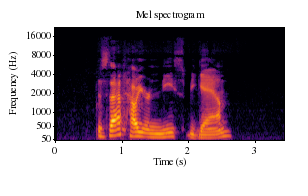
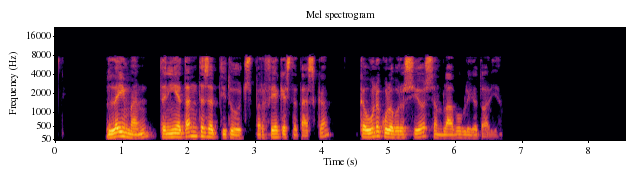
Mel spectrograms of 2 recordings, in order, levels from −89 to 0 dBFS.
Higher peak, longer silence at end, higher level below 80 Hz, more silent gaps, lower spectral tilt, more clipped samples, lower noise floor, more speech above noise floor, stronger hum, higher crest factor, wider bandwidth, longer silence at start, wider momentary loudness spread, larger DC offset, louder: about the same, -2 dBFS vs -2 dBFS; second, 0.8 s vs 1.95 s; about the same, -60 dBFS vs -56 dBFS; second, none vs 1.53-1.57 s, 4.18-4.52 s; about the same, -5.5 dB/octave vs -4.5 dB/octave; neither; second, -70 dBFS vs under -90 dBFS; second, 50 dB vs over 73 dB; neither; about the same, 20 dB vs 18 dB; first, 13 kHz vs 8 kHz; second, 0.65 s vs 0.8 s; about the same, 14 LU vs 14 LU; neither; second, -20 LUFS vs -17 LUFS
